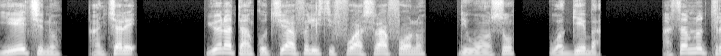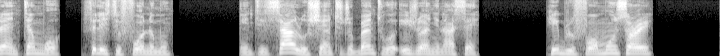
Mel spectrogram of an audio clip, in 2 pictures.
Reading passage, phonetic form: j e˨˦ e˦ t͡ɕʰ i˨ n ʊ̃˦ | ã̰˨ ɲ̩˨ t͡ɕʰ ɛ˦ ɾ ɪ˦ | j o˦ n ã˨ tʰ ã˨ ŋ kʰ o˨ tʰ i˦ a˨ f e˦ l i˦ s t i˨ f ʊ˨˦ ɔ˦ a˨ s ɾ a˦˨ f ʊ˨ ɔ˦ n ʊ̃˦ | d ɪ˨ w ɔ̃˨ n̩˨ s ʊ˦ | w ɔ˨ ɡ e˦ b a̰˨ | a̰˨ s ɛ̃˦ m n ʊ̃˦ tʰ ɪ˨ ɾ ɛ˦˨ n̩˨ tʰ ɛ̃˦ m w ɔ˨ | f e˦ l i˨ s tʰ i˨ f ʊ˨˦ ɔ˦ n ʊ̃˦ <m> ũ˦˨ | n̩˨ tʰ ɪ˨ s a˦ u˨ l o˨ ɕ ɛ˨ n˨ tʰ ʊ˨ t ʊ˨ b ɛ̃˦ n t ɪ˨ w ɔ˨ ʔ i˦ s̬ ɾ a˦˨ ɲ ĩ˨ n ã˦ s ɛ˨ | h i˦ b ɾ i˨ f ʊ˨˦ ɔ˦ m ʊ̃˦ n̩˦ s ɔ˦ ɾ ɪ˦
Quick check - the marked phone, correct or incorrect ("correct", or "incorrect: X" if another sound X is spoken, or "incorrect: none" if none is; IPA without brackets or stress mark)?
correct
